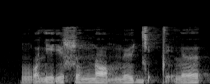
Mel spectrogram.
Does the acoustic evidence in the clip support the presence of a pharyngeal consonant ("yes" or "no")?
no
